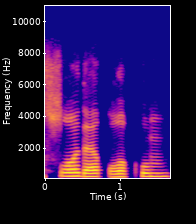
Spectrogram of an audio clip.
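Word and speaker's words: صَدَقَكُمْ: Antara qaf dengan kaf beda di tebal hurufnya ya. Kalau huruf qaf kan dia kita baca dengan kondisi tebal. Oh. Kalau kaf tipis kum. Walaqad shadaqakum.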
